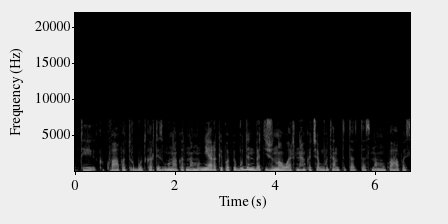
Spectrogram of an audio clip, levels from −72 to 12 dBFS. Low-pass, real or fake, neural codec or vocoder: 7.2 kHz; real; none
